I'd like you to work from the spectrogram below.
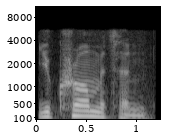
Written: euchromatin

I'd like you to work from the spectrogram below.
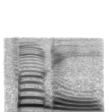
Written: foodie

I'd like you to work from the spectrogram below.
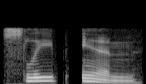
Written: sleep-in

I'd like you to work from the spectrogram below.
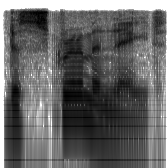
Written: discriminate

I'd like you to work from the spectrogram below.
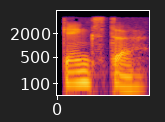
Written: gangsta

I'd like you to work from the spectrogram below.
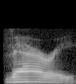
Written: vary

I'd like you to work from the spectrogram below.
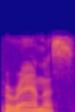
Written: Paramus

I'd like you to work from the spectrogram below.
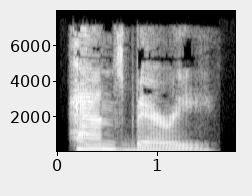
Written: Hansberry

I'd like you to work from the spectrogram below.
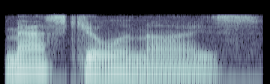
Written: masculinize

